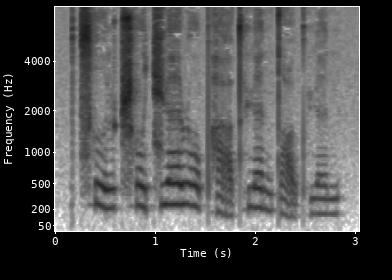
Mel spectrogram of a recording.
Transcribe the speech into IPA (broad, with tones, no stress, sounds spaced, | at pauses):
t͡sʰ ɹ̩˥˧ y˥˧ ʈ͡ʂʰ ɤ˥˩ t͡ɕ ɥ ɛ˥ ɻ ɤ˥˩ pʰ ä̰˨˩ t̪ʰ ɥ ɛ˥˩ n t̪ ɑ̰˨˩ ʊ̯ pʰ ɥ ɛ˥ n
